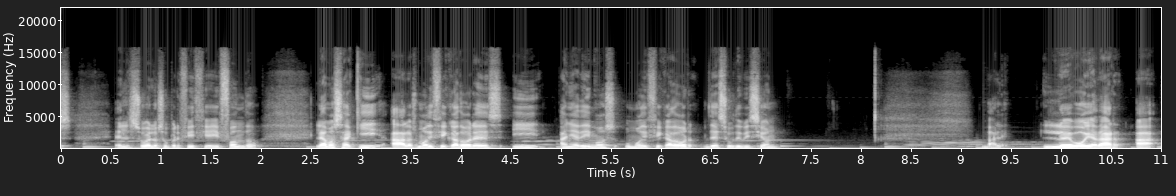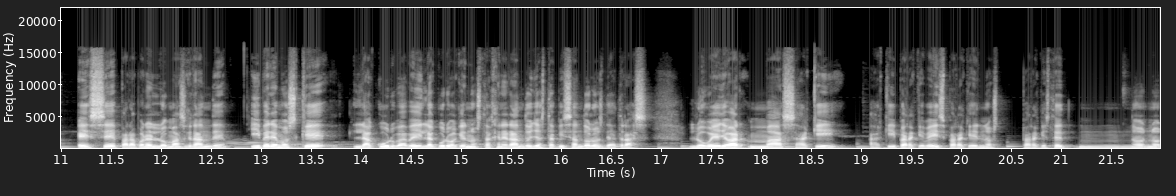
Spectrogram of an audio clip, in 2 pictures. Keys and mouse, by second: 3.7 click, 5.3-6.8 drag, 7.3 middle click, 8.4 middle click, 10.3 middle click, 11.1 s, 12.7 middle click, 13.6 middle click, 14.1 middle click, 17.4 click, 17.7 click, 17.9 click, 18.1-19.2 drag, 19.3 click, 21.8 click.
